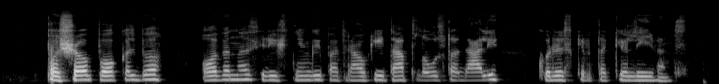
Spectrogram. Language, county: Lithuanian, Kaunas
